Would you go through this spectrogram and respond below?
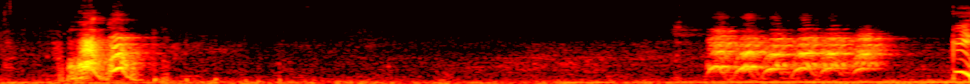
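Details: Gracie Lou, a Lowchen or Cane Corso, on a break from her babies in freshly cut grass; one loud bark early, a long pause, then a rapid run of overlapping yapping barks lasting over a second, another bark at the close.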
